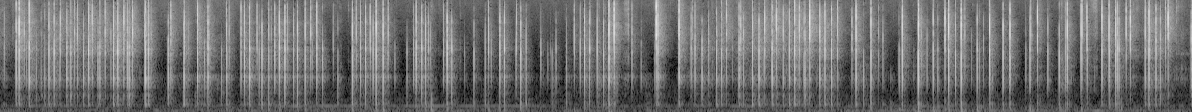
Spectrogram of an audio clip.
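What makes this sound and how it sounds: Long nails tap and scratch across the hollow back of a white plastic paddle hairbrush. The result is a dense, rapid run of short, bright, clicky taps mixed with scratchy rasps, with almost no low end and no ring after each tap.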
